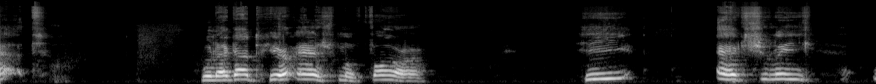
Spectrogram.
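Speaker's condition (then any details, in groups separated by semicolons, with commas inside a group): Cerebral palsy; wheelchair user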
